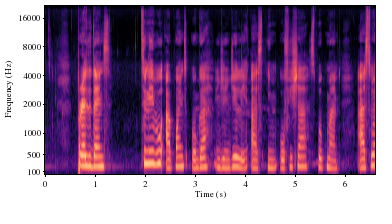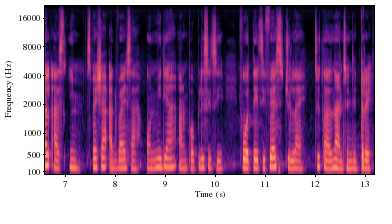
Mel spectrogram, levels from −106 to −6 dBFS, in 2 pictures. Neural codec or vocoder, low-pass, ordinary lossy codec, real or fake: none; none; none; real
